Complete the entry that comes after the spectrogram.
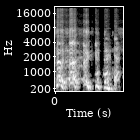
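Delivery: slow words through a laugh; amused, slowed, laughing aside. Real, not acted. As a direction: talk while still laughing. Laughing while talking.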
